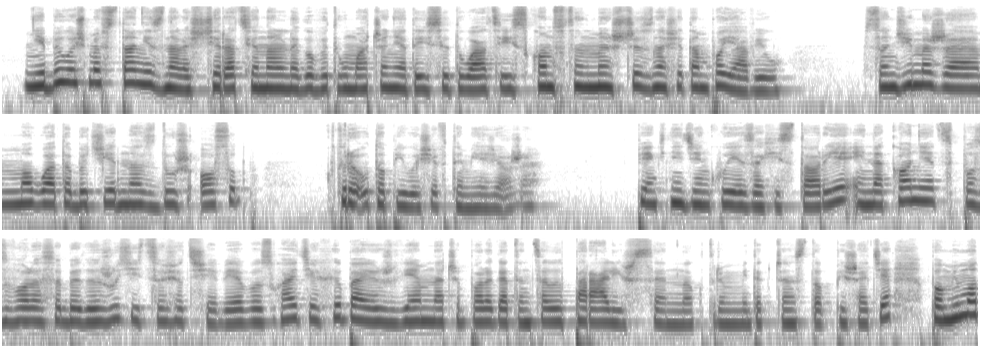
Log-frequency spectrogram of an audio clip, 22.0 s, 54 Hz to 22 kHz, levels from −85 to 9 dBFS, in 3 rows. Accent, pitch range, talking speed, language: native, 200-245 Hz, 170 wpm, Polish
